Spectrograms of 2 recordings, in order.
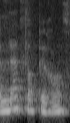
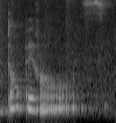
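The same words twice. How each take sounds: First: "la tempérance" said with the article la, marked as the wrong form; "la tempérance" with the article, as the form people wrongly use. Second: "tempérance" alone, no article, slow and soft; "tempérance" without la, slow and quiet; right form. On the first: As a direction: say "la tempérance" with la before the noun, then reject it. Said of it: "mais on ne dit pas la tempérance". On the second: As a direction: say "tempérance" bare and slowly, the correct way. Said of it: "on dit tempérance". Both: Shown as a demonstration.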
